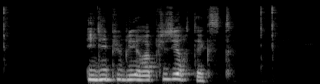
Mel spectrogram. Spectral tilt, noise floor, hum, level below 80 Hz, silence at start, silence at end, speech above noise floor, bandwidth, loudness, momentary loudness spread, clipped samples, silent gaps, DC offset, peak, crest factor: -5 dB/octave; -84 dBFS; none; -70 dBFS; 0.05 s; 0.9 s; 61 dB; 16 kHz; -24 LUFS; 19 LU; under 0.1%; none; under 0.1%; -6 dBFS; 20 dB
